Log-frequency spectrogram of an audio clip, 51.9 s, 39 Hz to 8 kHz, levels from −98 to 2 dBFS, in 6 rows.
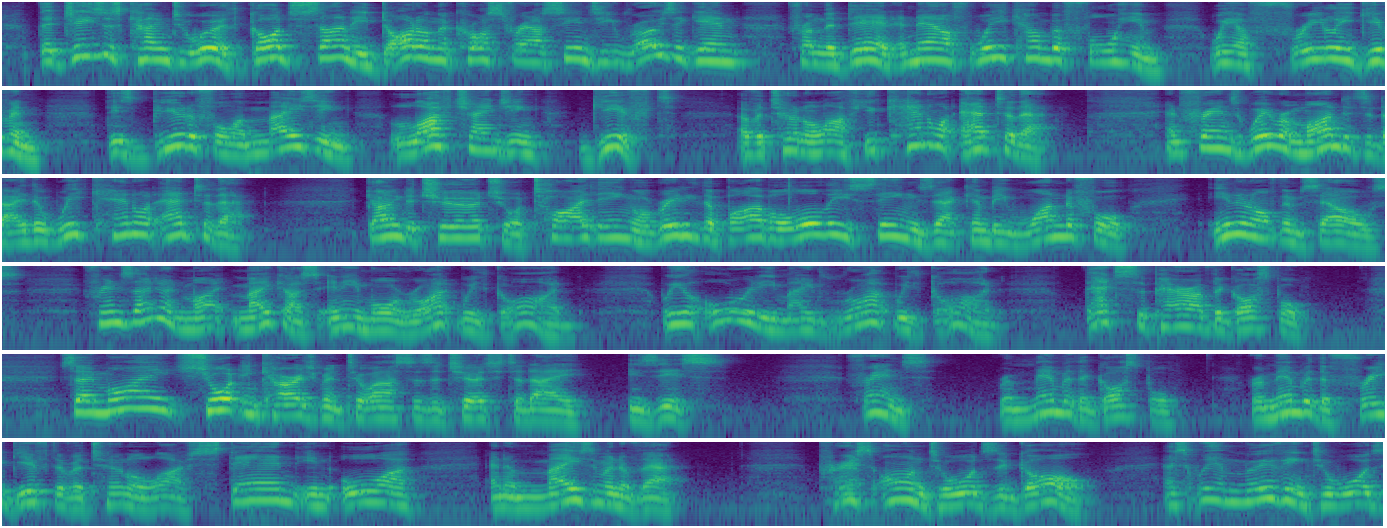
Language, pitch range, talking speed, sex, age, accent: English, 140-210 Hz, 160 wpm, male, 40-59, Australian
